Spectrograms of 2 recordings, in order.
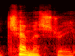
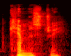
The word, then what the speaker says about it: chemistry: hear my students say Chema stre but you don't pronounce the CH do you it's the cut sound like cut like in Christmas ch or Christina yeah chemistry and there's also some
